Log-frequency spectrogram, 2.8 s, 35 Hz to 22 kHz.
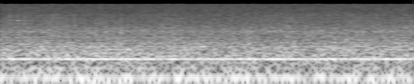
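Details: Sanyo GXT4505K combo radio, record and tape player of unknown condition, FM band under first checkout; constant hiss with only a faint steady tone, no station coming through; very weak FM reception.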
